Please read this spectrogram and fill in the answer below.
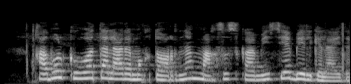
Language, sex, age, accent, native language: Uzbek, female, 12-17, Farg'ona, Uzbek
